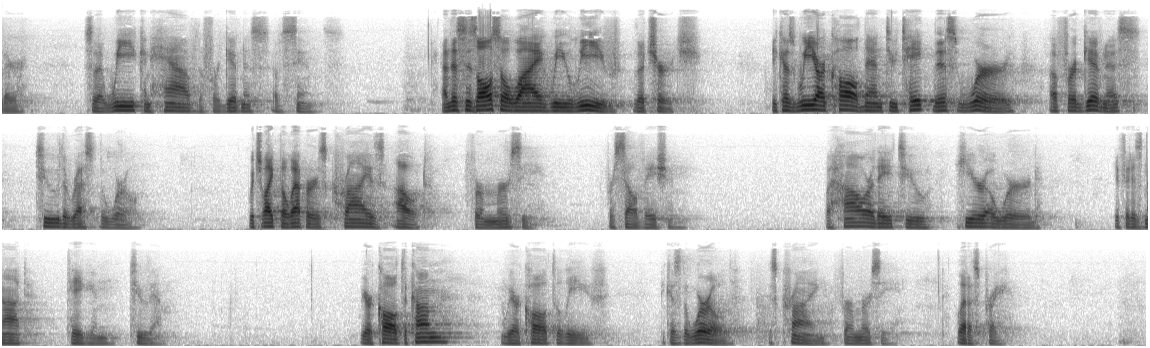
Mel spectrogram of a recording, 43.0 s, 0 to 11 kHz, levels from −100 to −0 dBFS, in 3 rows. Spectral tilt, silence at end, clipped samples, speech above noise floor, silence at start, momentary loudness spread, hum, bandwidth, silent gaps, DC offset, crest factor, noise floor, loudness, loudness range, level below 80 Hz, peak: -7 dB/octave; 1.8 s; under 0.1%; 50 dB; 0 s; 22 LU; none; 8.6 kHz; none; under 0.1%; 24 dB; -70 dBFS; -21 LUFS; 16 LU; -50 dBFS; 0 dBFS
